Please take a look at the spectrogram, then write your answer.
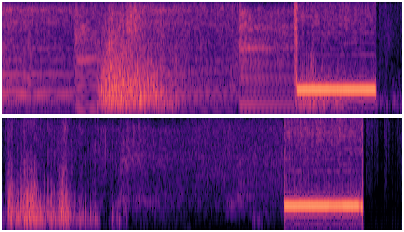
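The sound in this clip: A telephone line tone sounds while a call is being transferred. Two steady, mid-pitched tones each last about a second, separated by a gap filled with faint line noise, clicks and voices talking.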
